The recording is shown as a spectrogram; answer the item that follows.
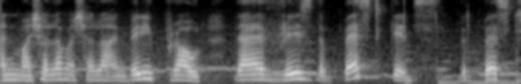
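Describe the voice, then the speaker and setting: Music plays in the background while a woman talks at moderate speed. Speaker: school owner and educationist. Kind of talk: interview answer.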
